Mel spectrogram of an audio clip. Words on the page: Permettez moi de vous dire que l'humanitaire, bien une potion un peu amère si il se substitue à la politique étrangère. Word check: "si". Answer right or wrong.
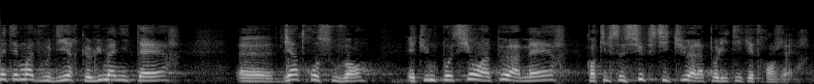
wrong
